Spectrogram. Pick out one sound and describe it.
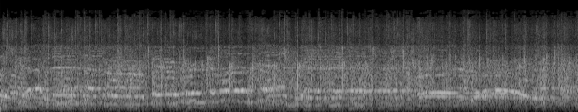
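Several women sing together loudly.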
